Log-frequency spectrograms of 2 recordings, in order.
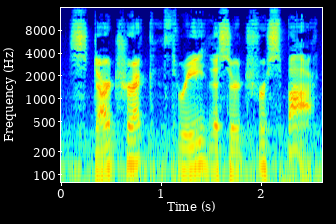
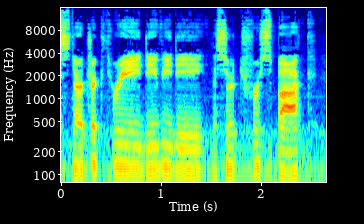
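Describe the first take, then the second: First: Slow title announcement. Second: Said in the usual way. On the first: Real, not acted.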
